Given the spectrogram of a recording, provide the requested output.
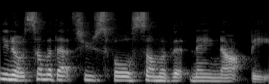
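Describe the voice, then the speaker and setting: Against a quiet background, a woman with a plain, everyday voice talks at a moderate pace and medium pitch with lively intonation. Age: 60s. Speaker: education consultant and community organizer. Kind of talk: casual explainer talk. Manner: conversational, with fillers.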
